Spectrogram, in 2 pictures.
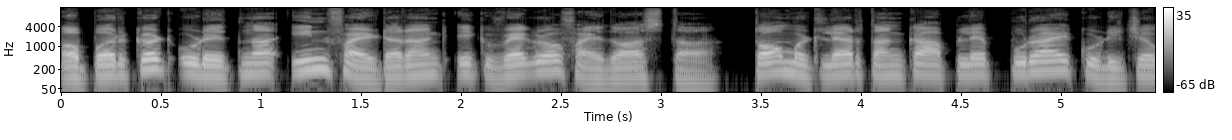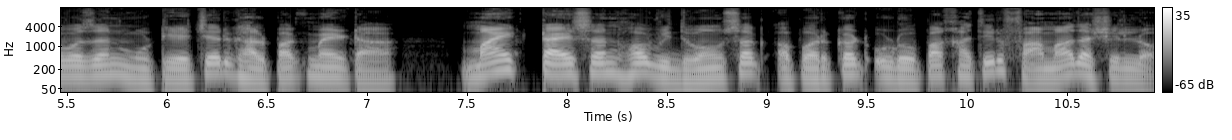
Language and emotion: Goan Konkani, neutral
